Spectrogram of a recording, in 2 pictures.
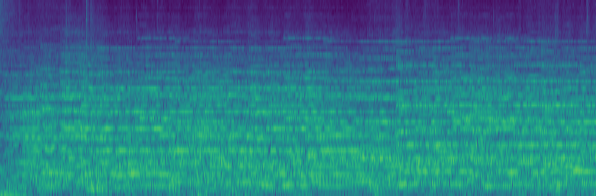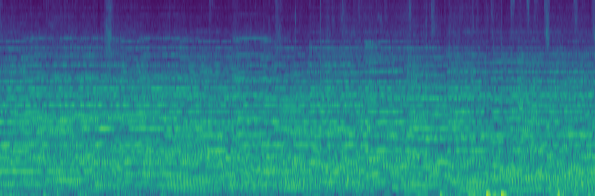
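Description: Church pipe organ playing, with many notes held together in sustained chords. A couple of brief low bumps come near the end.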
